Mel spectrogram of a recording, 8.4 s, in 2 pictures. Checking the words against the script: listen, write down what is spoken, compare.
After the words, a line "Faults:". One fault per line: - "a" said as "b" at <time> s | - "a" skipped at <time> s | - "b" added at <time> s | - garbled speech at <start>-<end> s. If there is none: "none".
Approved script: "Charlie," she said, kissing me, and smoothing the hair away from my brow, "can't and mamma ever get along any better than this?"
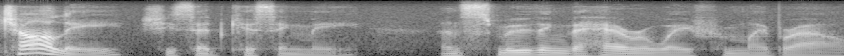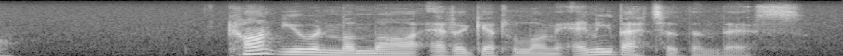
"Charlie," she said, kissing me, and smoothing the hair away from my brow, "can't you and mamma ever get along any better than this?"
Faults:
- "you" added at 5.6 s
